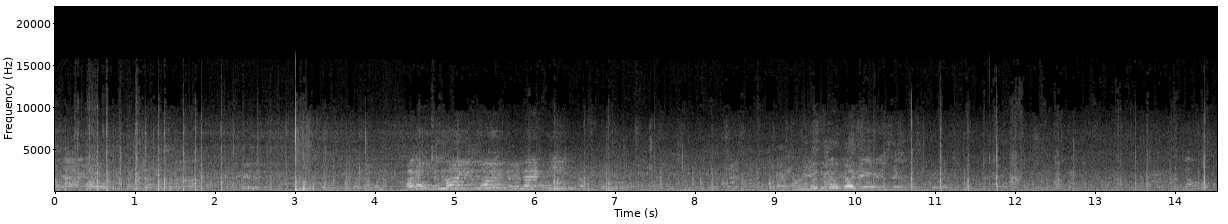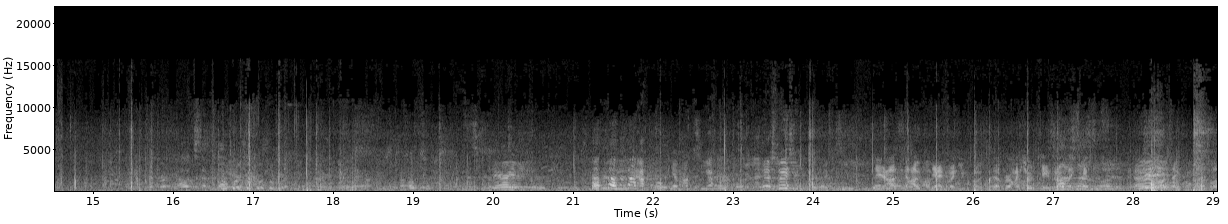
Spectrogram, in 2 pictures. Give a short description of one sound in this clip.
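Young men shout and call out to each other outdoors during a game.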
